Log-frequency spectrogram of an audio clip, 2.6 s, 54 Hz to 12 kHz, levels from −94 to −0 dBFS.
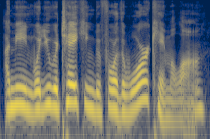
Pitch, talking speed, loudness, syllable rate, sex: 175 Hz, 250 wpm, -16 LUFS, 6.4 syllables/s, female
